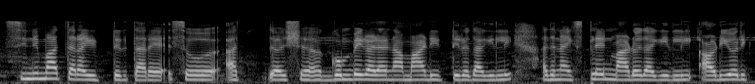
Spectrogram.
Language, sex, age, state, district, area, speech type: Kannada, female, 18-30, Karnataka, Dharwad, urban, spontaneous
